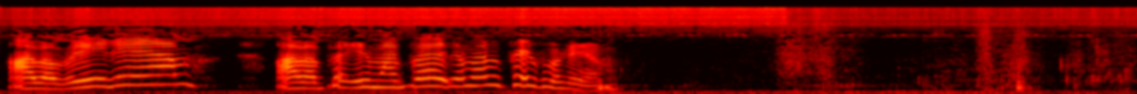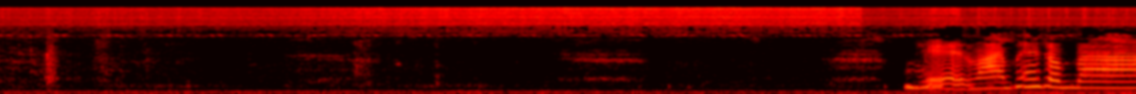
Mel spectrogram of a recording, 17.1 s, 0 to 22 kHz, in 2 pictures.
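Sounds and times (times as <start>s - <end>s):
crickets chirping: 0.0s - 17.0s.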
